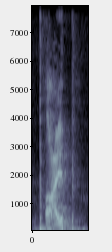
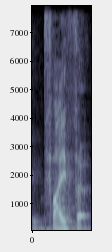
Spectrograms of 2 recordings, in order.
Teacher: You see, p became pf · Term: consonant shift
